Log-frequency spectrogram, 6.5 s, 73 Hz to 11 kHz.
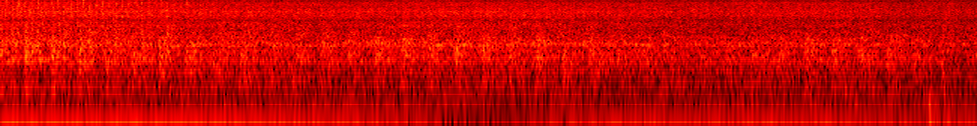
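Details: Mini One 1.4 16v engine running with a hollow, fairly even knocking rattle about three a second: piston slap from wear.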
